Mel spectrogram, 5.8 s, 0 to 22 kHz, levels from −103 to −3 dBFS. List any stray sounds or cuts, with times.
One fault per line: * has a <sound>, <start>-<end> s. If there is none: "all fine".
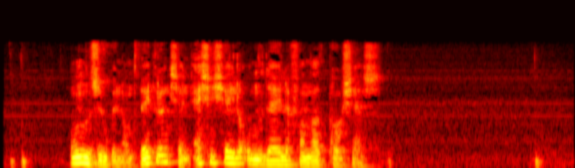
all fine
